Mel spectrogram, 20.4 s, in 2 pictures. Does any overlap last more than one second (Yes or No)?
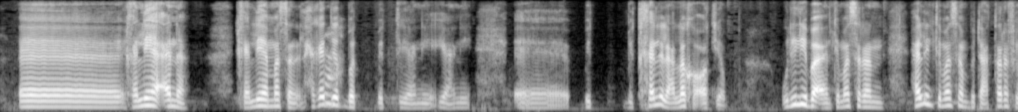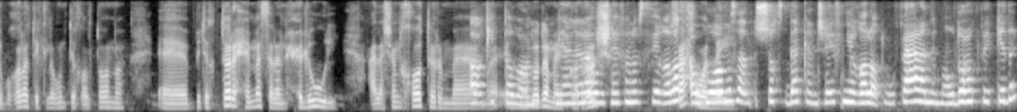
Yes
